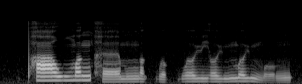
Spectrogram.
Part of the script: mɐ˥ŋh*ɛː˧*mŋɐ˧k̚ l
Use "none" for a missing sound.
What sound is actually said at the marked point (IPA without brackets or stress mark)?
ɛː˨˧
